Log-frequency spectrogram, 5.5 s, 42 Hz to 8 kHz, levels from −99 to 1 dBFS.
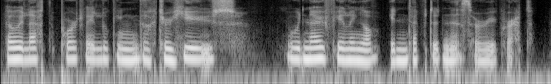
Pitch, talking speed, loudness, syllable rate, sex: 195 Hz, 165 wpm, -17 LUFS, 4.9 syllables/s, female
